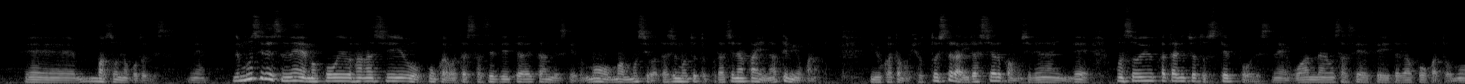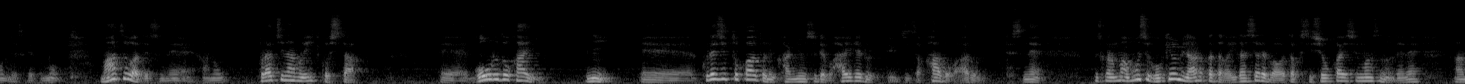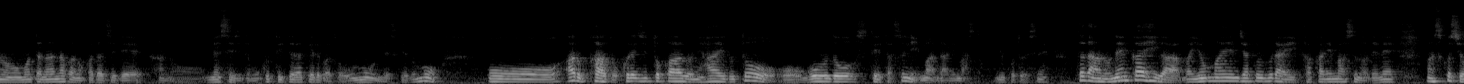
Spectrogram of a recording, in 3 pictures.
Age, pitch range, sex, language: 40-59, 100-155 Hz, male, Japanese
